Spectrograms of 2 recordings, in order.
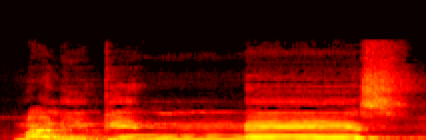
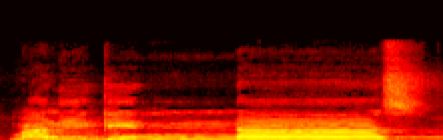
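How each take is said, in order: First: The vowel in nas leans strongly toward e. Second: The vowel in nas is an open a. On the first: This is one particular transmitted reading. "Ini qiraah Abu Amr" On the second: This is the majority reading. "Ini jumhur"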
